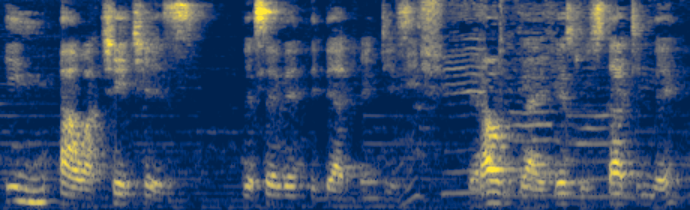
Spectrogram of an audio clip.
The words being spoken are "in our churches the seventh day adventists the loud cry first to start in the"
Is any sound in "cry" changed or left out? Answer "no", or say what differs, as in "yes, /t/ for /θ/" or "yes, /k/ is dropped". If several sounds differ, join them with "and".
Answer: yes, /l/ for /ɹ/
